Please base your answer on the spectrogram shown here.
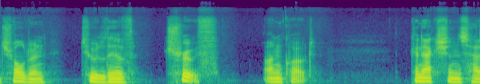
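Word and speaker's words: Connexions: mental health counselor who established a company called connections the name is spelled c n NE x i o NS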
